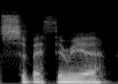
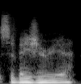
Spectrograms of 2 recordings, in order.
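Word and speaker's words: Cervejaria: There's a place in Portugal, in Lisbon, called Cerveteria. That's not how you say it, Cerveteria.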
